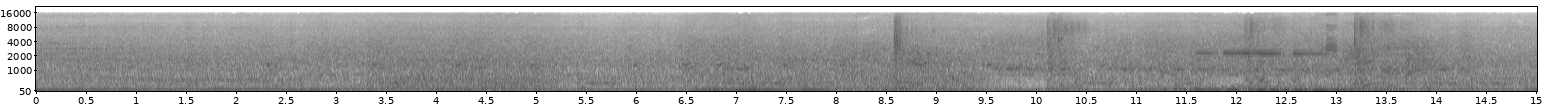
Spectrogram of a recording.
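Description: A fire truck's engine drones as it drives along a road in a video game.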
